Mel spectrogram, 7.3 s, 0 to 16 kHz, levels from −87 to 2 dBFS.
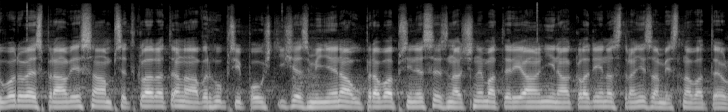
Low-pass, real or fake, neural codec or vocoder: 14.4 kHz; real; none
